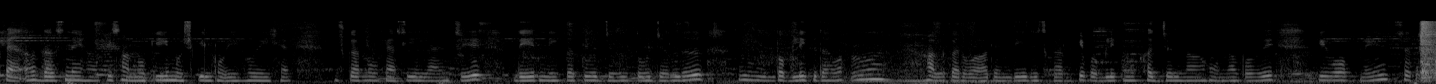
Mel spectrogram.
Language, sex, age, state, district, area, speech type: Punjabi, female, 30-45, Punjab, Jalandhar, urban, spontaneous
